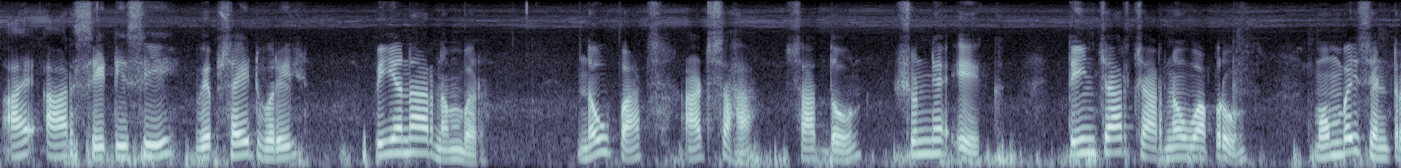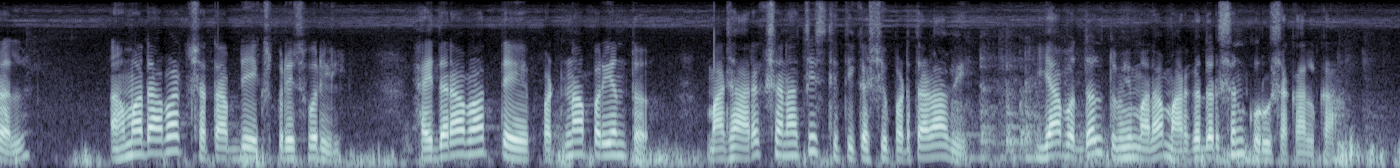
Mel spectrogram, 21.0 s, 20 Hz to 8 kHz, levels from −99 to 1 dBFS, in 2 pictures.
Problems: none marked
